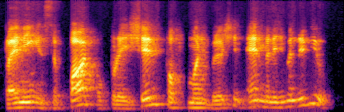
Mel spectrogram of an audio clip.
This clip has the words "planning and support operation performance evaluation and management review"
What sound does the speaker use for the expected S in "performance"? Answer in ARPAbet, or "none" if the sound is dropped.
none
